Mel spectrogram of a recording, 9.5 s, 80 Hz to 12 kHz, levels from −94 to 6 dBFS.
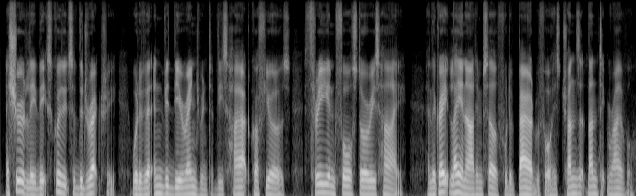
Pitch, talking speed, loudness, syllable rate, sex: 120 Hz, 205 wpm, -21 LUFS, 6.8 syllables/s, male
